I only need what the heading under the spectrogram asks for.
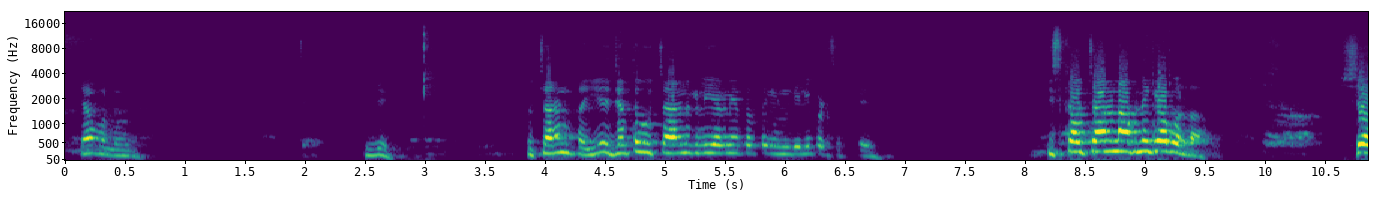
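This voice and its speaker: A man's voice: sits high, a little mellow. A male Hindi teacher, giving a classroom lesson and drilling pronunciation by asking the class questions.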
